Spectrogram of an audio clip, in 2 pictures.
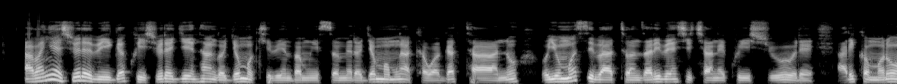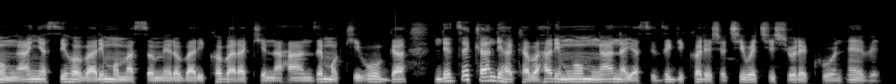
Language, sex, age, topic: Rundi, male, 25-35, education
